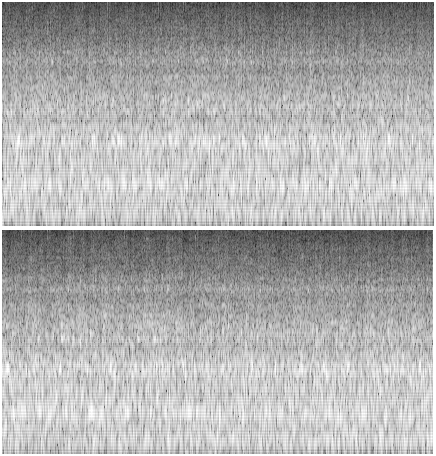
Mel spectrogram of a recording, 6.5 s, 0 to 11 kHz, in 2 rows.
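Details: Perkins diesel in an old Australian-made Chamberlain R1250 tractor crane, running: even, steady idle with a smooth beat and no knocks or stumbles; sounds good running on all four cylinders.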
